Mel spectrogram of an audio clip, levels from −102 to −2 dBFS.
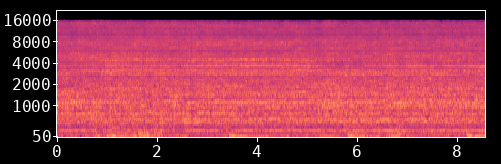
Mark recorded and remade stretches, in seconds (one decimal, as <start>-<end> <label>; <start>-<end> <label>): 0.0-7.5 remade; 7.5-8.2 recorded; 8.2-8.6 remade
